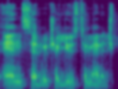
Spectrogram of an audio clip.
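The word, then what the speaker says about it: NSAIDs: sensitivity NSA AE DS by the way they pronounced as n said which are used to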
